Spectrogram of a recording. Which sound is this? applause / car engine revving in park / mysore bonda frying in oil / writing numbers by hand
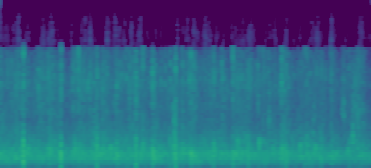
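applause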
